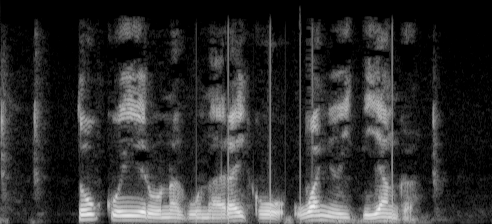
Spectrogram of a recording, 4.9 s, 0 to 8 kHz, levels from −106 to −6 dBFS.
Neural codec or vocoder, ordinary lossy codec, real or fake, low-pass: none; AAC, 48 kbps; real; 7.2 kHz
